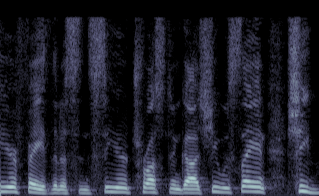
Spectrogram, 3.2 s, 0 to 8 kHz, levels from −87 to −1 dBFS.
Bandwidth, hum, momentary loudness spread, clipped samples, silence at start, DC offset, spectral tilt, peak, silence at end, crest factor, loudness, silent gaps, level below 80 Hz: 7.6 kHz; none; 8 LU; under 0.1%; 0 s; under 0.1%; -6 dB/octave; -14 dBFS; 0 s; 16 dB; -31 LUFS; none; -72 dBFS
